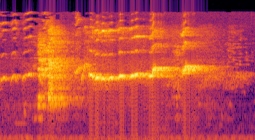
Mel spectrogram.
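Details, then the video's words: A Black drongo in full song sings a steady, clear whistle broken by a harsh, scratchy burst, then wavering whistled notes that step slightly higher, over a faint low hum. "Burung srigunting kantil hitam | srigunting bukit gacor | pancingan"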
